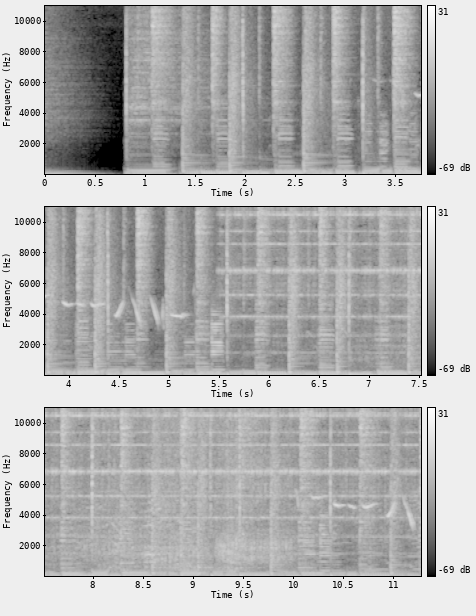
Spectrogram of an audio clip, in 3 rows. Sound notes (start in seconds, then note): 5.4 school bell ringing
